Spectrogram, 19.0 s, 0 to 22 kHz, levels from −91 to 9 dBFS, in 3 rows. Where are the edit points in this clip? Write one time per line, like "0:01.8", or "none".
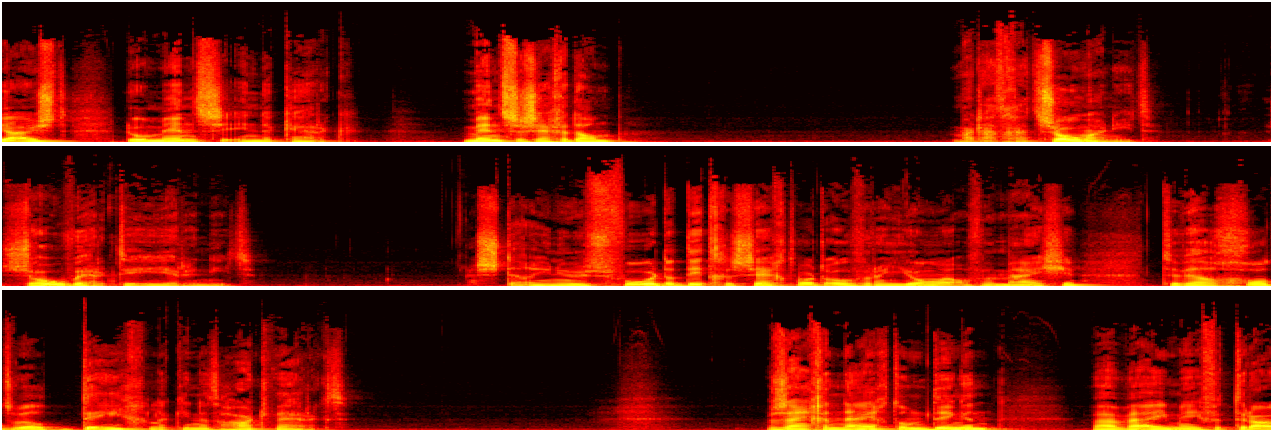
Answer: none

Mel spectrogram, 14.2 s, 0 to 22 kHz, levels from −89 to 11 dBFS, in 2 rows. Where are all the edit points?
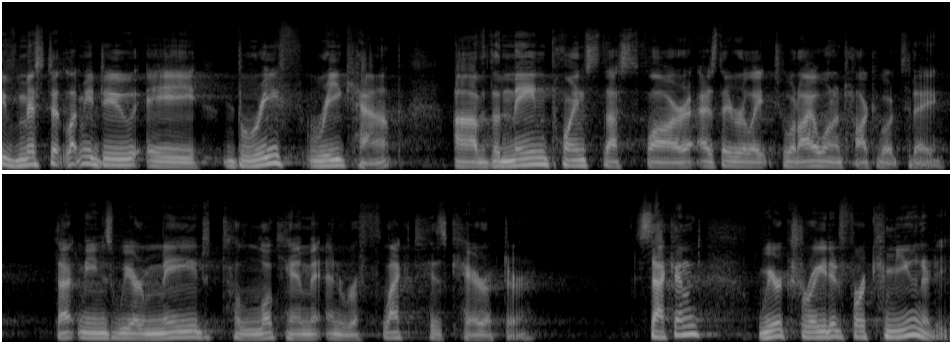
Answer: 0:07.5
0:09.2

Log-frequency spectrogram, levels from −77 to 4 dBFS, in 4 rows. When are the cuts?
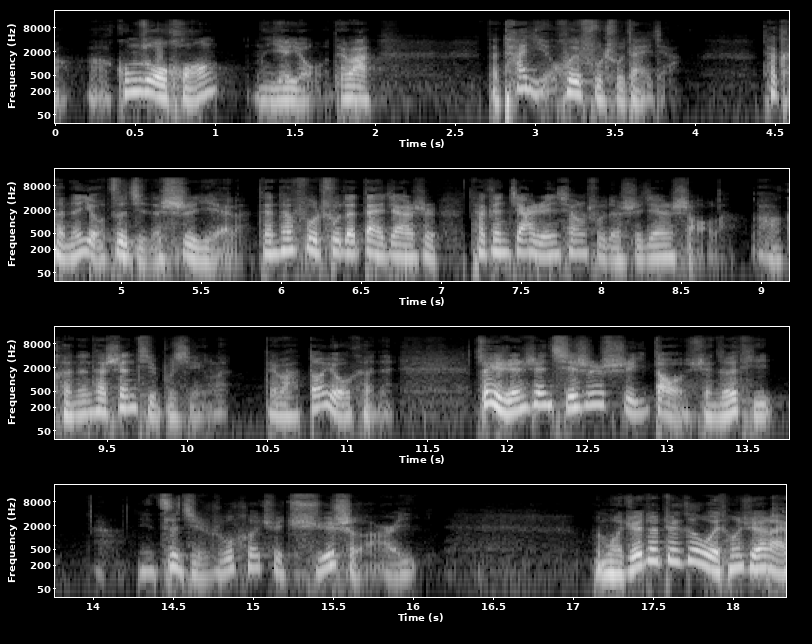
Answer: none

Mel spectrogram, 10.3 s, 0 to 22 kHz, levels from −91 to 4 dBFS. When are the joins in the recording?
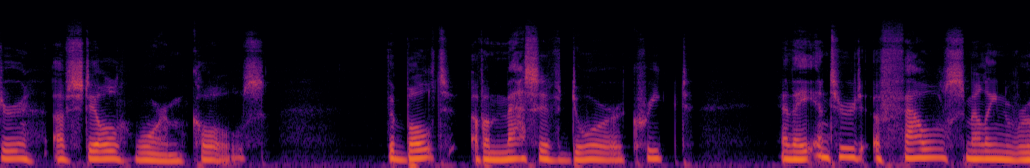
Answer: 0:03.7

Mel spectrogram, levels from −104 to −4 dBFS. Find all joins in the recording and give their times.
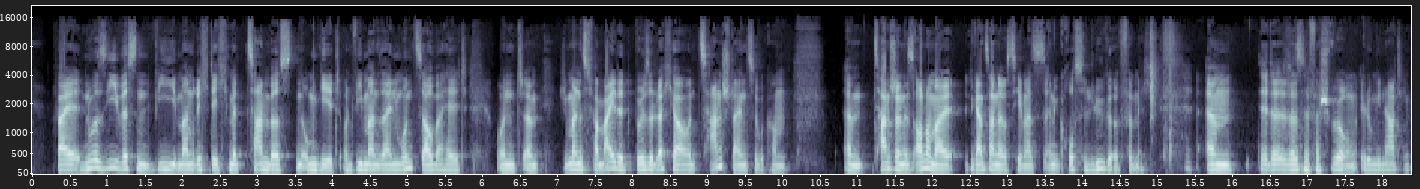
none

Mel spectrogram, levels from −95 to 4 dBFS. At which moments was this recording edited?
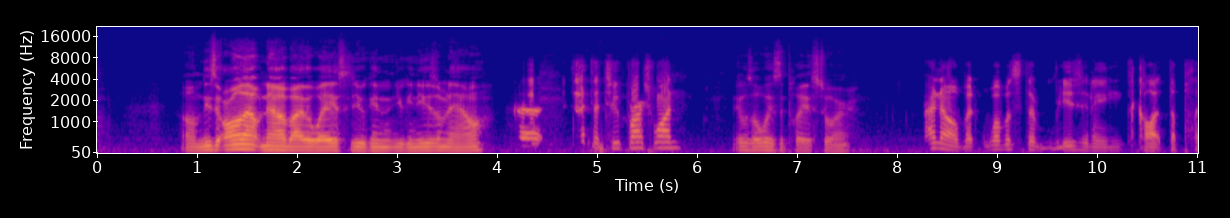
0:06.2

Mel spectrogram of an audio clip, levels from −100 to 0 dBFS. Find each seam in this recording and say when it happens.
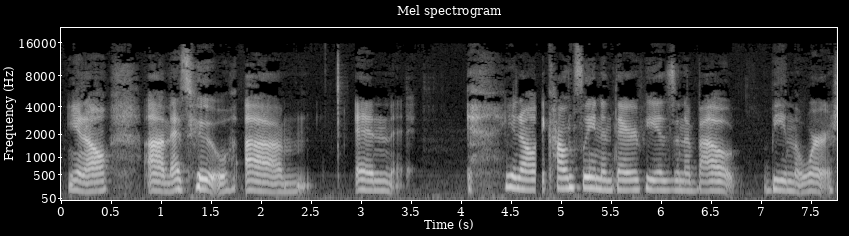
0:02.9
0:04.7

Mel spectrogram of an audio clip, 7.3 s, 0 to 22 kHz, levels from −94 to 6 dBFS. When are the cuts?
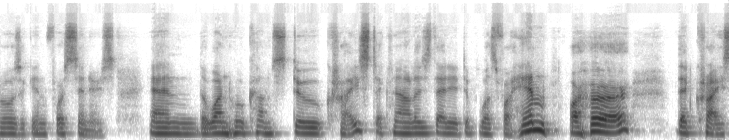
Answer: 0:04.8

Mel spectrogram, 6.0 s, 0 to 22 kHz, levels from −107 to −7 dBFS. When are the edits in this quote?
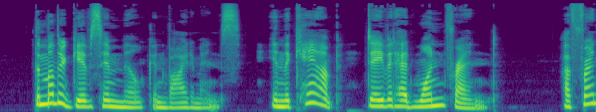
0:02.6

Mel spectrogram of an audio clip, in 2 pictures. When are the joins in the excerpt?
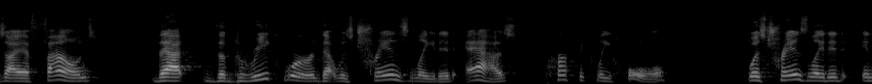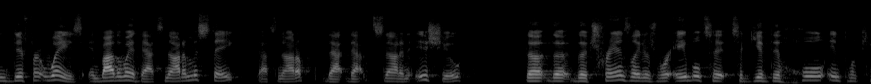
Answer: none

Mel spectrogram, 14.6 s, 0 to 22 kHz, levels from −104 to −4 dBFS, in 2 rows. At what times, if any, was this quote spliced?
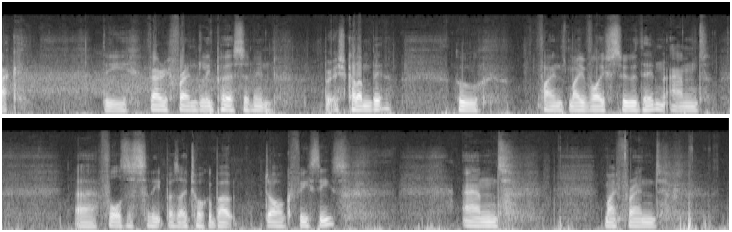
none

